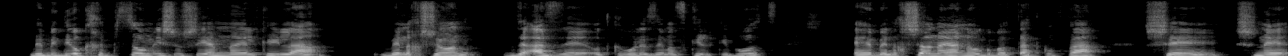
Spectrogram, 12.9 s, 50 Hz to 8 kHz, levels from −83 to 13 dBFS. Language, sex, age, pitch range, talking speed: Hebrew, male, 60-79, 180-230 Hz, 90 wpm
